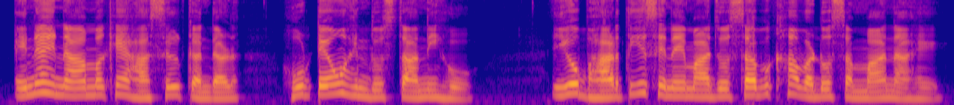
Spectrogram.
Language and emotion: Sindhi, neutral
